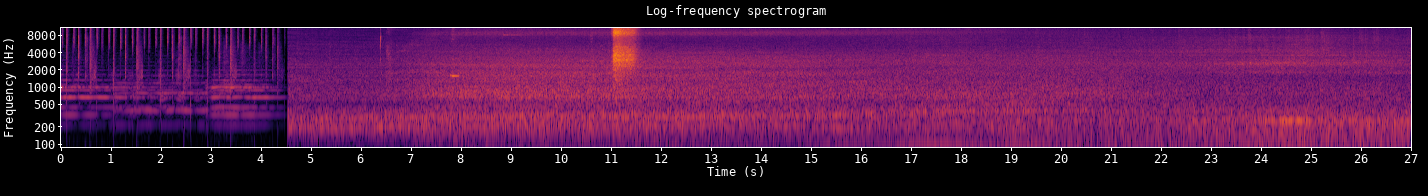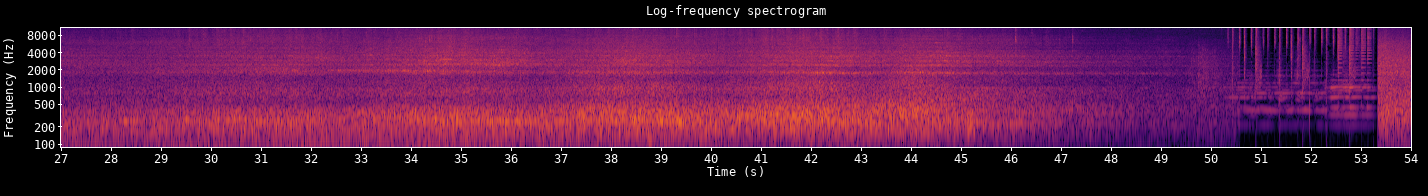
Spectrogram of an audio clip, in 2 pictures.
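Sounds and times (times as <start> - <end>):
train wheels on rails: 4.3 - 50.8
brief sharp noise: 11.0 - 11.6.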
